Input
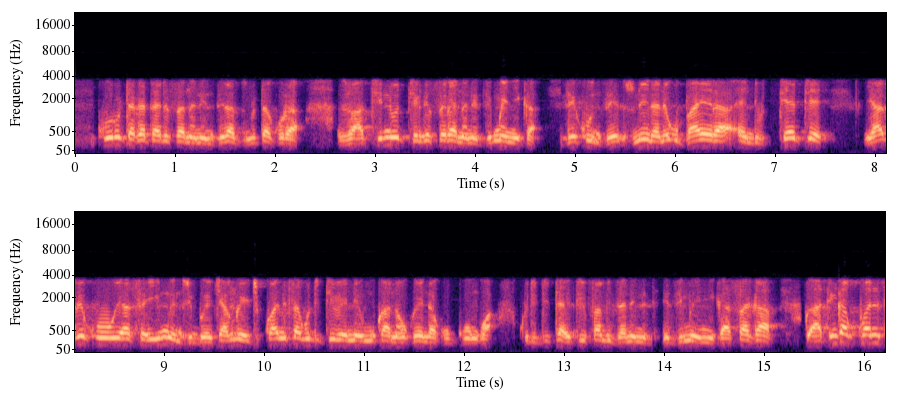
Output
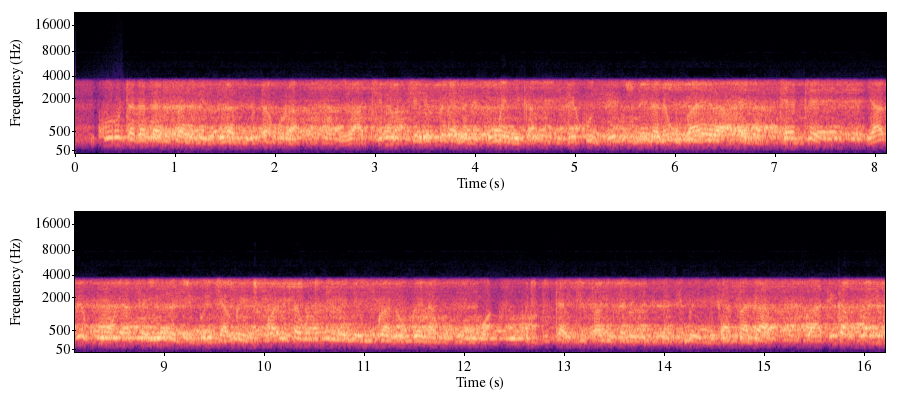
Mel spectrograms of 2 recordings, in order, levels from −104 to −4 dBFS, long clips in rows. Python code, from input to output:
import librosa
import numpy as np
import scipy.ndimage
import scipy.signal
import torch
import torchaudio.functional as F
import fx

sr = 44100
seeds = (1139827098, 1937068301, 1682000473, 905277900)

y = fx.bin_compress(x, sr, power=0.6)
y = fx.peak_eq(y, sr, hz=3000.0, db=3.5, octaves=0.95)
y = fx.rev_gated(y, sr, seeds[0], gate_ms=490, shape='rising', drr_db=-0.5)
y = y * librosa.db_to_amplitude(-2.5)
